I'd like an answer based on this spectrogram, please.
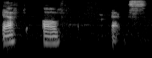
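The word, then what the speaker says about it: f(x): So this right here, how you say it is f of x. F of x. F of x. I know it's f parentheses x, but function notation, we say f of x, okay?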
